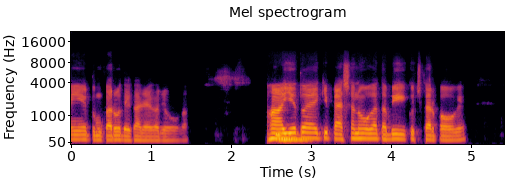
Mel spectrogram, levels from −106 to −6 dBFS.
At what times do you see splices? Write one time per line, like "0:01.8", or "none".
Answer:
0:02.5

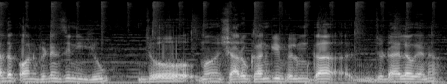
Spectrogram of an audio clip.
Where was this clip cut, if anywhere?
none

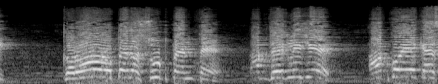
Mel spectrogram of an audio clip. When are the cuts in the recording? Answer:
0:02.5
0:03.5

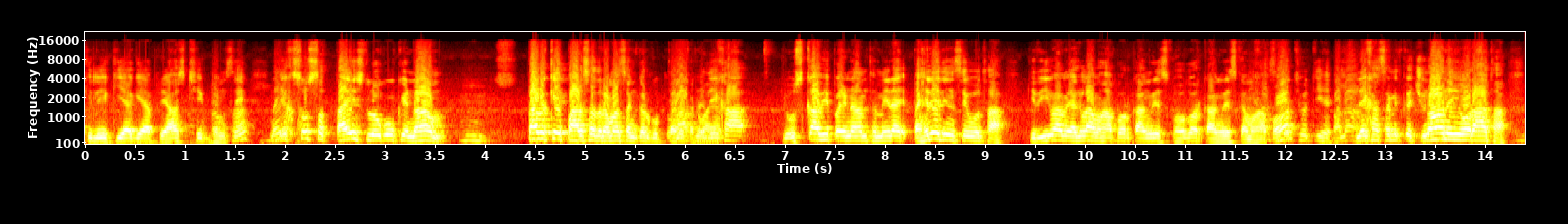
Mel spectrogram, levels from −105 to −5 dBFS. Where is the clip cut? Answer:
0:01.7
0:06.1
0:12.3

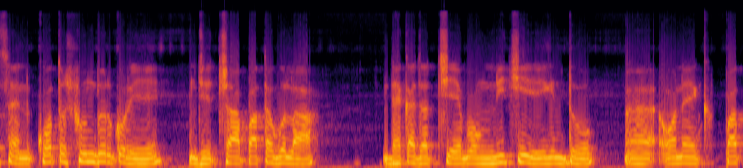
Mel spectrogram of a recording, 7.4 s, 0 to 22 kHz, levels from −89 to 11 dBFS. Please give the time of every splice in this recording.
none

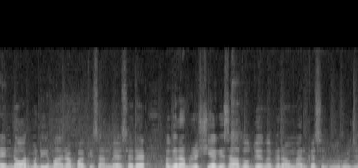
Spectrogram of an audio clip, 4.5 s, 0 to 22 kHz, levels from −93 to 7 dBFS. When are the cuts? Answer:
none

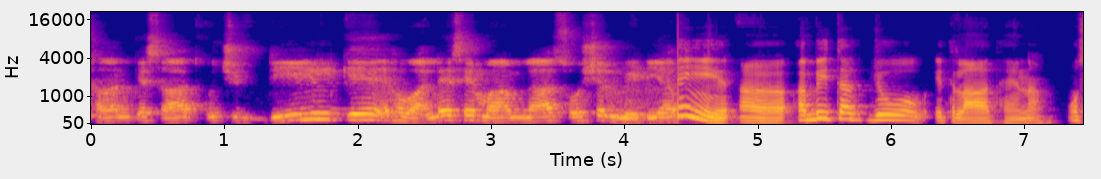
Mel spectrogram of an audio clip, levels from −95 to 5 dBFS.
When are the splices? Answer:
0:04.4

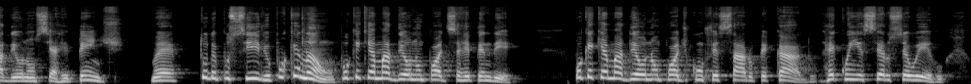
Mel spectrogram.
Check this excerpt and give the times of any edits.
none

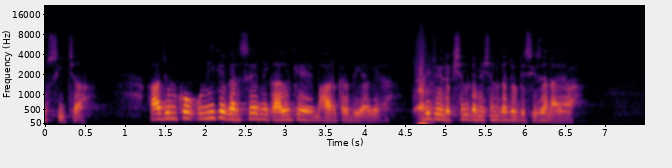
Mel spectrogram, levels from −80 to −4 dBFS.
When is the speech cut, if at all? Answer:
0:04.7

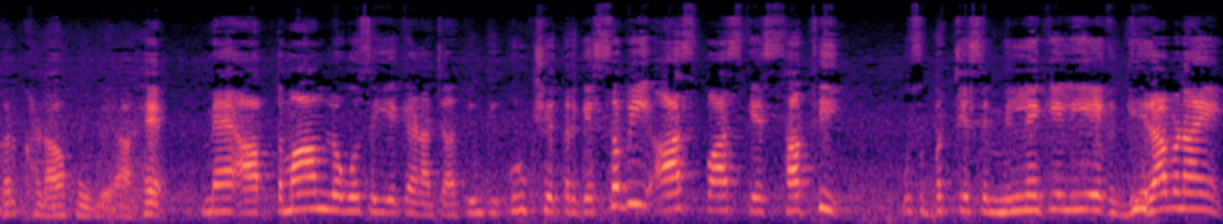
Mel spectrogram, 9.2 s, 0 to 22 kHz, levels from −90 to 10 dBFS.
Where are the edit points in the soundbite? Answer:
0:01.4

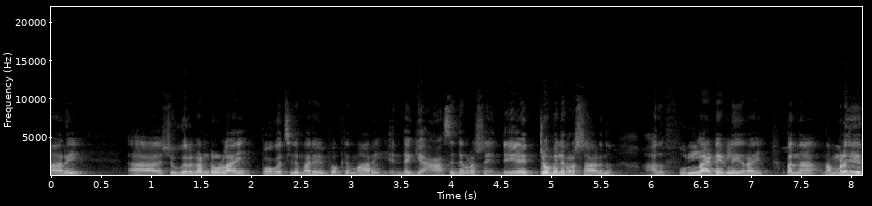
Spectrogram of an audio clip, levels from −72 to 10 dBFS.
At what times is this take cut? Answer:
0:07.2

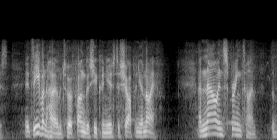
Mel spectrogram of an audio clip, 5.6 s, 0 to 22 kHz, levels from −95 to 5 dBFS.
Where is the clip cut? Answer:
0:01.0

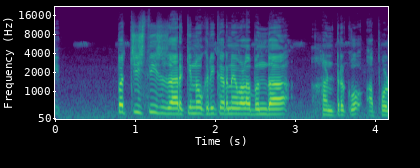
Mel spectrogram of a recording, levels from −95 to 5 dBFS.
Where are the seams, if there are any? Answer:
none

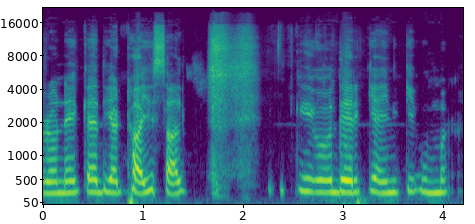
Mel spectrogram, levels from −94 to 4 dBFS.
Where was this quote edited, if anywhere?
none

